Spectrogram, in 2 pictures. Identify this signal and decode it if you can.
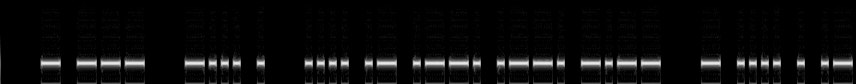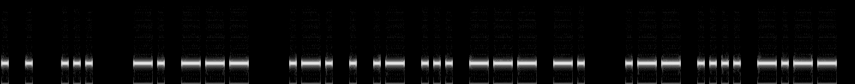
Morse code, heard as a keyed tone, about 20 wpm, 1000 Hz. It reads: TO BE HAPPY THERE S NO REASON WHY
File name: qotdfiles / 20wpm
